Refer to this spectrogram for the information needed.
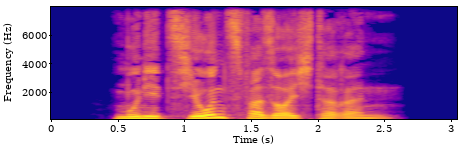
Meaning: inflection of munitionsverseucht: 1. strong genitive masculine/neuter singular comparative degree 2. weak/mixed genitive/dative all-gender singular comparative degree
- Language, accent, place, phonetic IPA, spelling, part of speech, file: German, Germany, Berlin, [muniˈt͡si̯oːnsfɛɐ̯ˌzɔɪ̯çtəʁən], munitionsverseuchteren, adjective, De-munitionsverseuchteren.ogg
